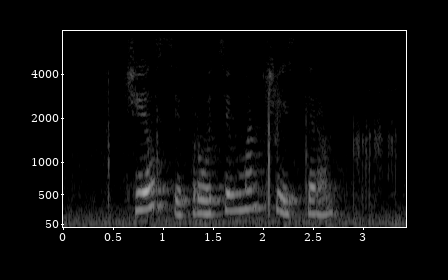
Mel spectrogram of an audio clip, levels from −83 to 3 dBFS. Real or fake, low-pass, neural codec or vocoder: fake; 7.2 kHz; vocoder, 44.1 kHz, 80 mel bands, Vocos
